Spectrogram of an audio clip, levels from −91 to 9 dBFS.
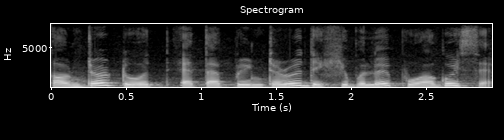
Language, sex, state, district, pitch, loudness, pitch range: Assamese, female, Assam, Kamrup Metropolitan, 195 Hz, -14 LUFS, 185-225 Hz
